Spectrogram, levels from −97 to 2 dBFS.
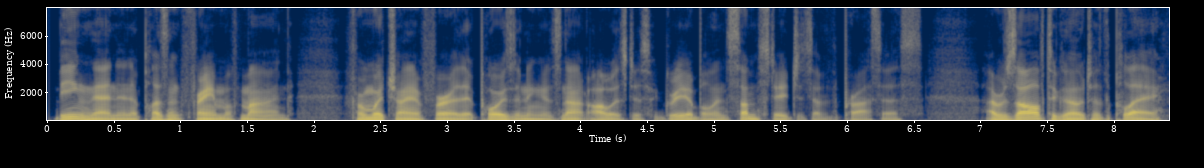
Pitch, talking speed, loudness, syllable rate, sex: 95 Hz, 220 wpm, -19 LUFS, 3.0 syllables/s, male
